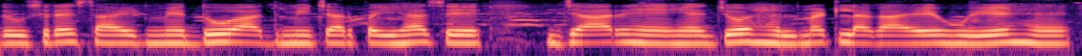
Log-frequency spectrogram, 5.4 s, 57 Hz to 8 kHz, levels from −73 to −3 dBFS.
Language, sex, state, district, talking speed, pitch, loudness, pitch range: Hindi, female, Uttar Pradesh, Lucknow, 175 wpm, 185 Hz, -14 LUFS, 180-195 Hz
